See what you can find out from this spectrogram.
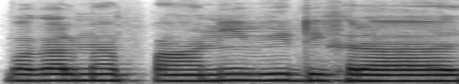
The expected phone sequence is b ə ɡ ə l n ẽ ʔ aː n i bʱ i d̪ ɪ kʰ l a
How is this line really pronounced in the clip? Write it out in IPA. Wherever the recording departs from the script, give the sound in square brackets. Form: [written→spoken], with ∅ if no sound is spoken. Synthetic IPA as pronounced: b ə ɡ ə l [n→m] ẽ [ʔ→p] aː n i bʱ i d̪ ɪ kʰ [l→ɾ] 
